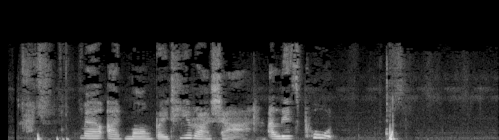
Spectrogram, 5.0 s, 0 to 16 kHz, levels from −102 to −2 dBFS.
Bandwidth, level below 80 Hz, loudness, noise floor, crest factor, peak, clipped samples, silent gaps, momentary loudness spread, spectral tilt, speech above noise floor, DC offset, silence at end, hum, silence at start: 11.5 kHz; -54 dBFS; -30 LUFS; -63 dBFS; 24 dB; -6 dBFS; under 0.1%; none; 8 LU; -5.5 dB/octave; 33 dB; under 0.1%; 1 s; none; 0.2 s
